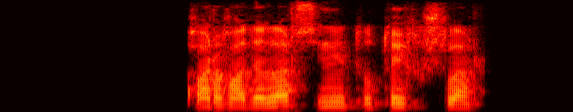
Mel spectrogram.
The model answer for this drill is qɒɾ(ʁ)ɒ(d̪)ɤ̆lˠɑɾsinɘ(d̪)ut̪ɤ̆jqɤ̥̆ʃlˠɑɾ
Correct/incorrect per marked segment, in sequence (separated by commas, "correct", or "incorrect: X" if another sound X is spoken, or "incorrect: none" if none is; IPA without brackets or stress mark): correct, correct, incorrect: t̪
